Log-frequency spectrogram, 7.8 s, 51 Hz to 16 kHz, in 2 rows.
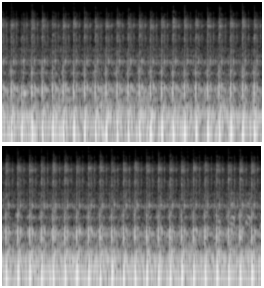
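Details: Restored barn-find Lister D petrol engine, once driving an Aerograph compressor, at its first start in over 20 years. Slow, steady single-cylinder chuff at about three beats a second with no knocks; the engine is sound. It is somewhat jumpy, and the owner suspects it needs a timing adjustment.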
